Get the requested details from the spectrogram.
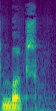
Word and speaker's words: Bugs: Before Oberlieutenant Zur C, that's equivalent to a lieutenant junior grade in the our Navy, Hans Helmut Bugs, pronounced Books, by the way, B-U-G-S as Books, was keeping his lookouts company on the conning tower, could sound the alarm.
